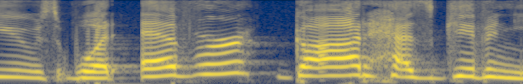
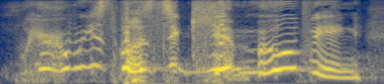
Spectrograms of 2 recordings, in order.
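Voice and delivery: much higher, amazed disbelief; baffled question; 12 semitones higher than usual. Pretend. Crowd at the sea asking where to go, baffled. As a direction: ask it like it's absurd.

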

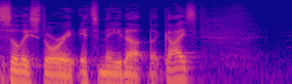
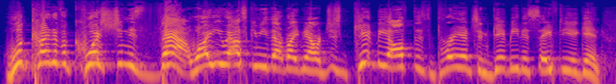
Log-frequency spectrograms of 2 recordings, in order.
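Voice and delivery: much higher and loud, frantic; panicked yelling; 14 semitones higher, 10 dB louder than usual. Retold or imitated. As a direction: shout back in panic from the branch. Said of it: "And the guy's like".

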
